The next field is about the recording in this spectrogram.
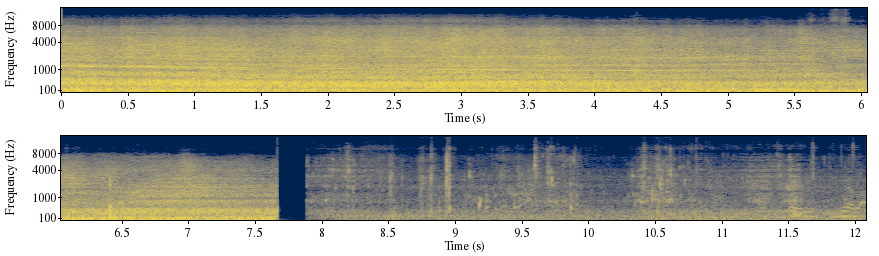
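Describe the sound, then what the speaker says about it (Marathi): A loud, roaring airplane engine drones steadily overhead near an airport for several seconds, then cuts off abruptly, leaving faint rustling and scattered small sounds. "समोरूनच आला बघा आपला विमान"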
